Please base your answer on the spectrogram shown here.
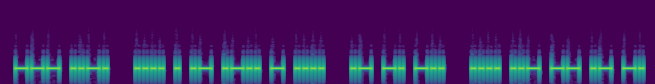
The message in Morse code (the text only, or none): OF HEALTH AND HUMAN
